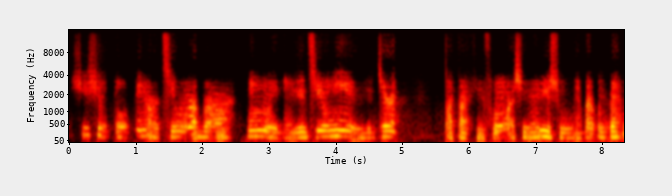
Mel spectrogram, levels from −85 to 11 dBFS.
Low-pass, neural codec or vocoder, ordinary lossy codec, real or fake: 14.4 kHz; codec, 44.1 kHz, 0.9 kbps, DAC; none; fake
